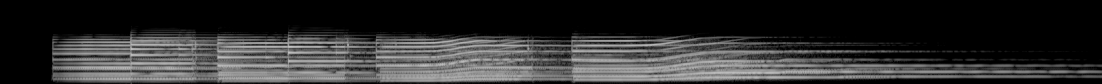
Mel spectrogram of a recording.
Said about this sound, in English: Now, delay blends very well with most other effects. I often use it with a touch of reverb, as do many players. Here's that sound.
